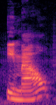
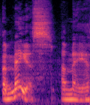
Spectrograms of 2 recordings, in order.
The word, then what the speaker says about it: Emmaus: yeah so we had to look up the pronunciation of this because i don't know why i've always thought it was um imal which sounds like a dyslexic cat having trouble um it's emmaus emmaus is the pronunciation but yeah i've always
